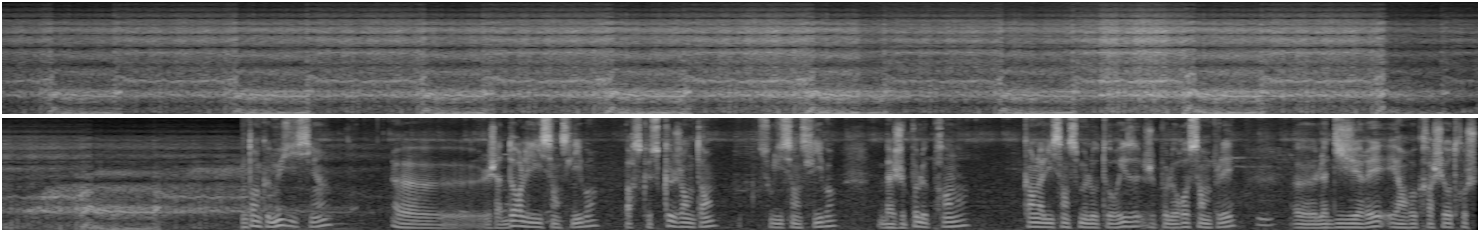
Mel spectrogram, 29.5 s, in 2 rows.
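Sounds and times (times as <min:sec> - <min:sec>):
saturated harsh noise drone music: 0:00.0 - 0:19.8
speech: 0:17.4 - 0:29.5.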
